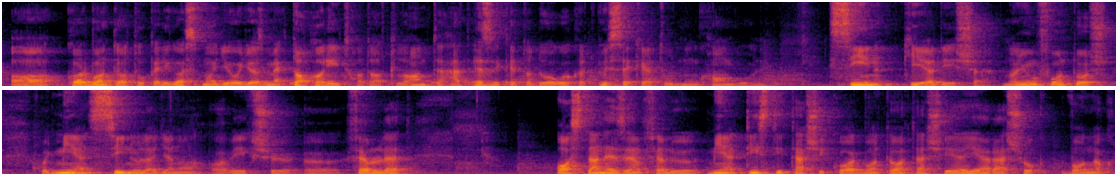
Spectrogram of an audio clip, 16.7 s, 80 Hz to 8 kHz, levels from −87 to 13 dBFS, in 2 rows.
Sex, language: male, Hungarian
